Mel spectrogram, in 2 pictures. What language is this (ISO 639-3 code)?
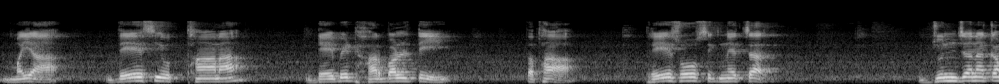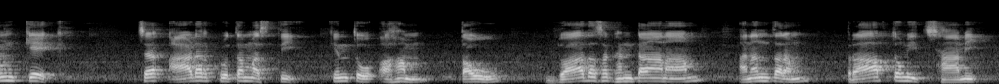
san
